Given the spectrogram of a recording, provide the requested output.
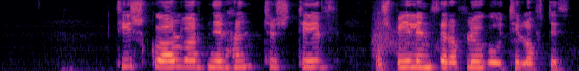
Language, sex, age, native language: Icelandic, female, 50-59, Icelandic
